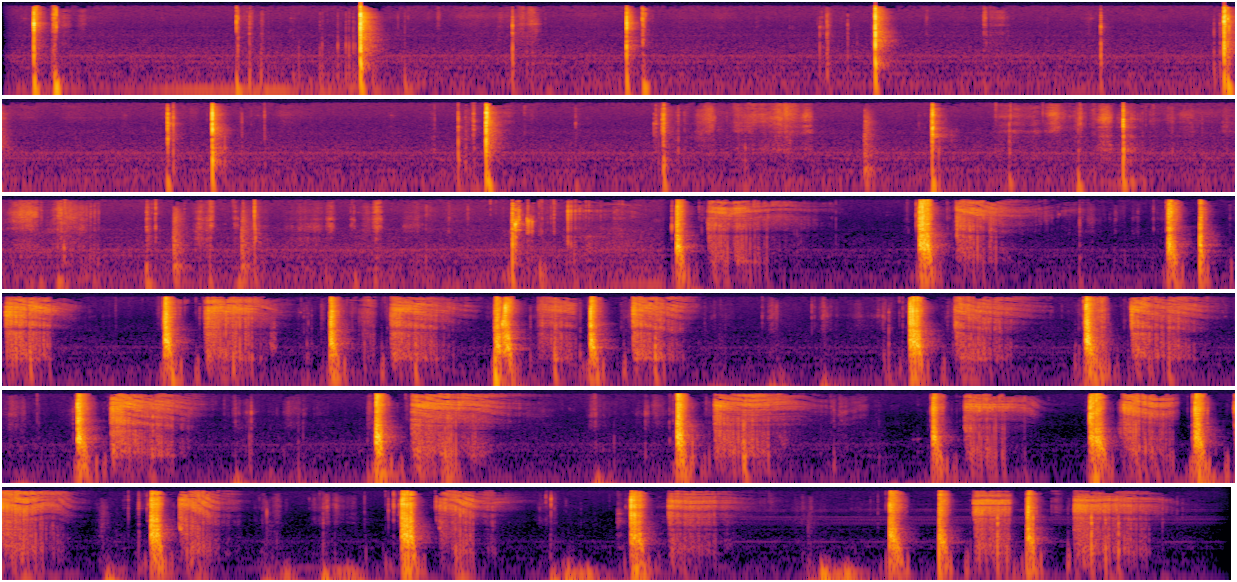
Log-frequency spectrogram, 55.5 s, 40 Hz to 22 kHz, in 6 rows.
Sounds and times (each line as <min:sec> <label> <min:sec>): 0:50.9 Ketchup bottle open and close and squeeze 0:51.7
0:52.9 Ketchup bottle open and close and squeeze 0:55.0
